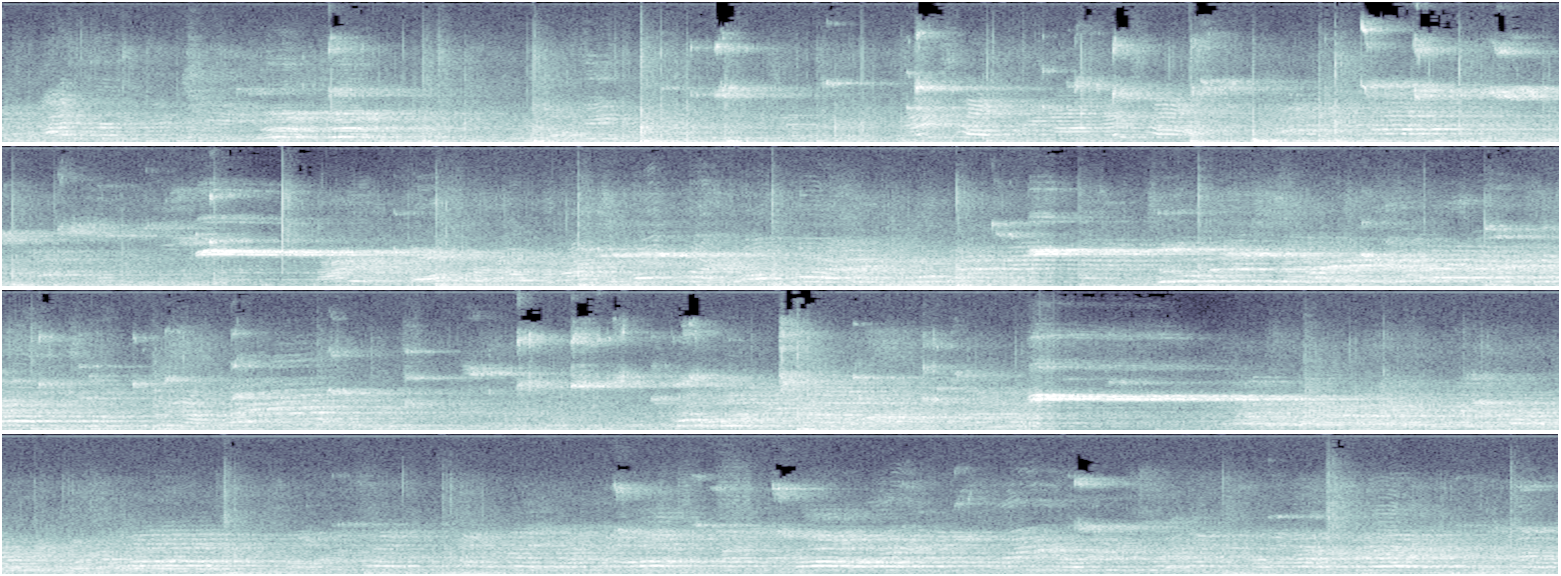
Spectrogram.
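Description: A basketball bouncing on a hardwood gym floor during play, with players' and spectators' voices echoing in a large gym. A referee's whistle blows three short, sharp blasts: about a third of the way in, a few seconds later, and once more past the middle, the last being the loudest sound.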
